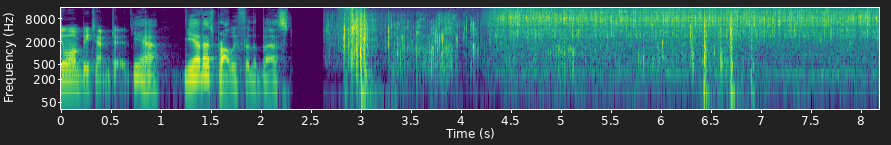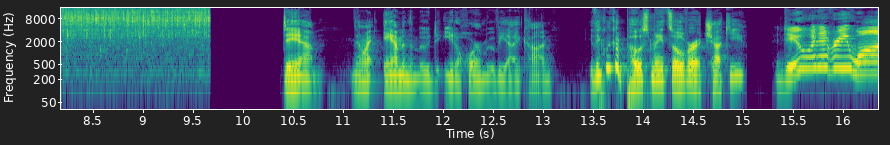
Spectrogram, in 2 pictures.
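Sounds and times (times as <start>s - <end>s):
speech: 0.0s - 2.8s, 10.4s - 16.3s
brief clunks and splashes: 2.7s - 8.0s
liquid pouring down a drain: 3.3s - 9.7s.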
